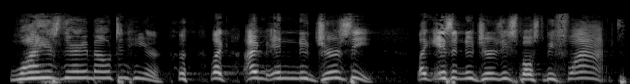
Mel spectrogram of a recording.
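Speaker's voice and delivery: high, incredulous complaint at a surprise hill; baffled thought. Retold or imitated. Runner griping to himself about a New Jersey hill, high incredulous. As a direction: voice jumps up in mock disbelief. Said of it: "And my first thought was".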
